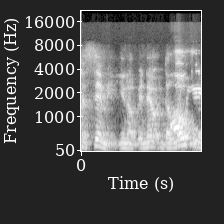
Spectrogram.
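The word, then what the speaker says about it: Kissimmee: But it's pronounced CMI, you know.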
